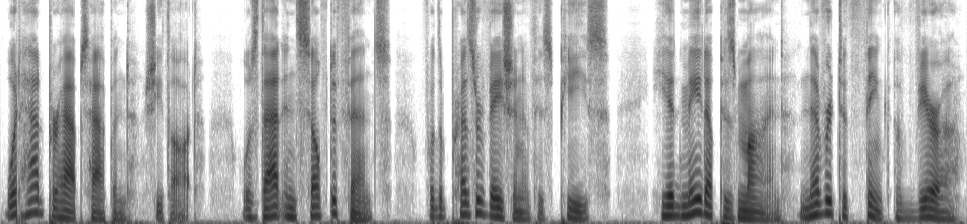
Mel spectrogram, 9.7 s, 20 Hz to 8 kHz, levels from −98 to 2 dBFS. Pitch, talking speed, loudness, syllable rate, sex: 115 Hz, 175 wpm, -21 LUFS, 4.7 syllables/s, male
